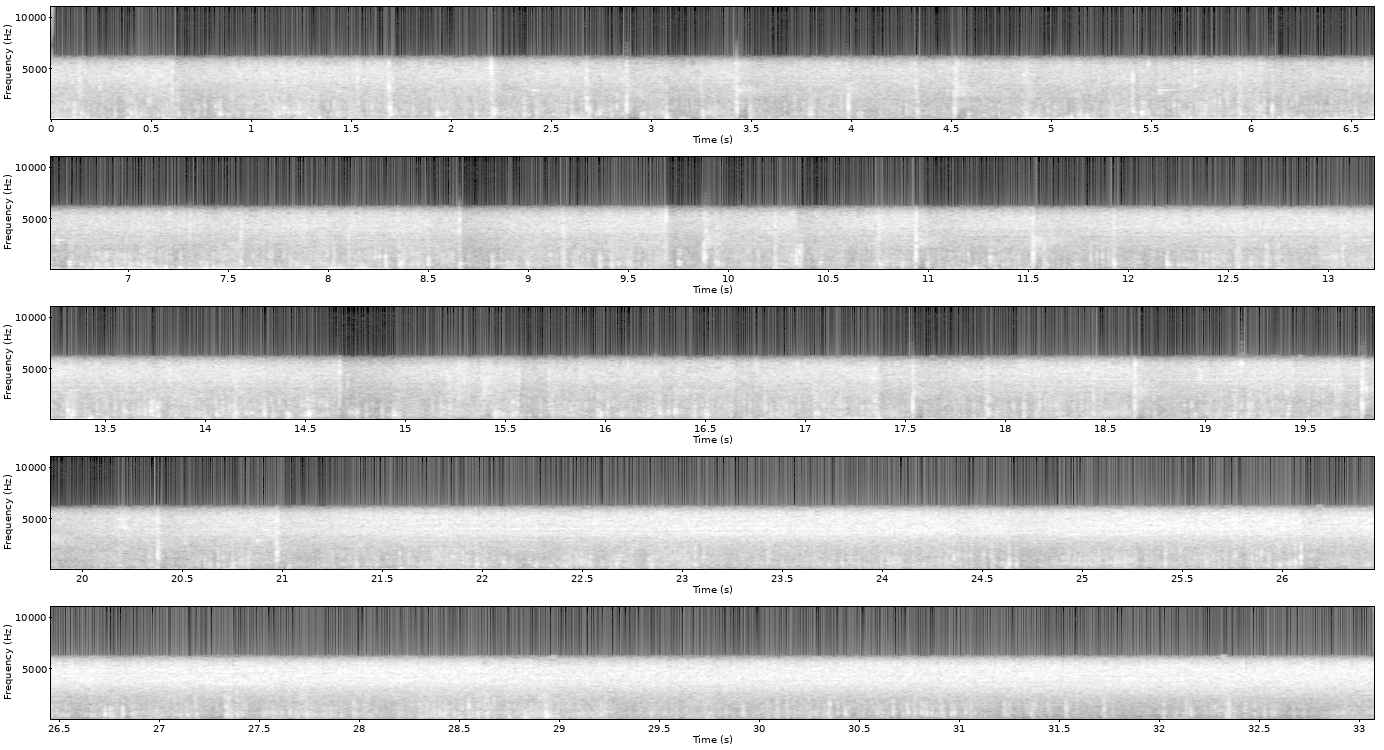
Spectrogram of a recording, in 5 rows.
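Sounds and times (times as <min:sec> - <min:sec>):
steady high hiss: 0:00.0 - 0:33.0.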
